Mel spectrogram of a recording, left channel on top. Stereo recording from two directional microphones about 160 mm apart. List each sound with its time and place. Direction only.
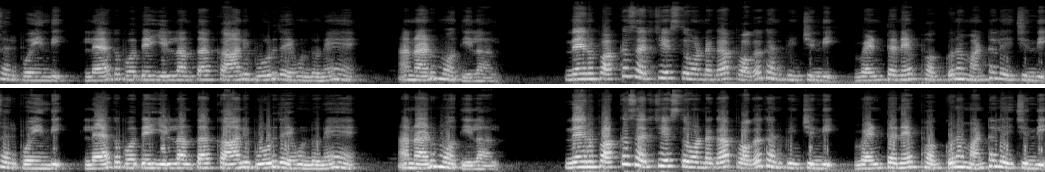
0.0 s a woman's voice: 45° right (ahead or behind)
